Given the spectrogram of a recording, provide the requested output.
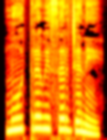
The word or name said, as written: ಮೂತ್ರವಿಸರ್ಜನೆ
